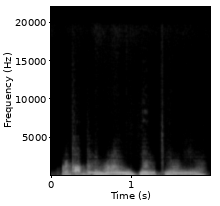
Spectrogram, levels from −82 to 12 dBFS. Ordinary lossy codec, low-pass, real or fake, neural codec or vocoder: none; 19.8 kHz; fake; codec, 44.1 kHz, 0.9 kbps, DAC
